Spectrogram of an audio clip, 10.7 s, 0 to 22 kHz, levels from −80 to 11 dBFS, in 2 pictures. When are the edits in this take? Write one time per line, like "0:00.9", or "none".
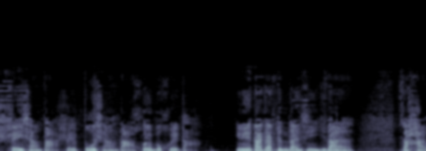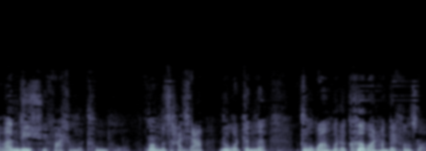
0:07.1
